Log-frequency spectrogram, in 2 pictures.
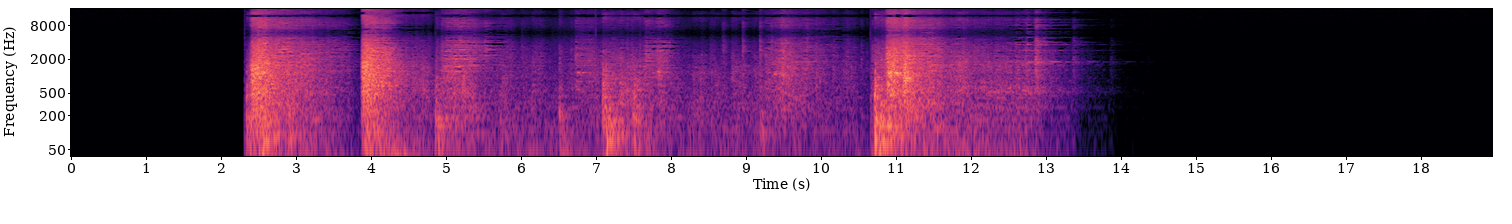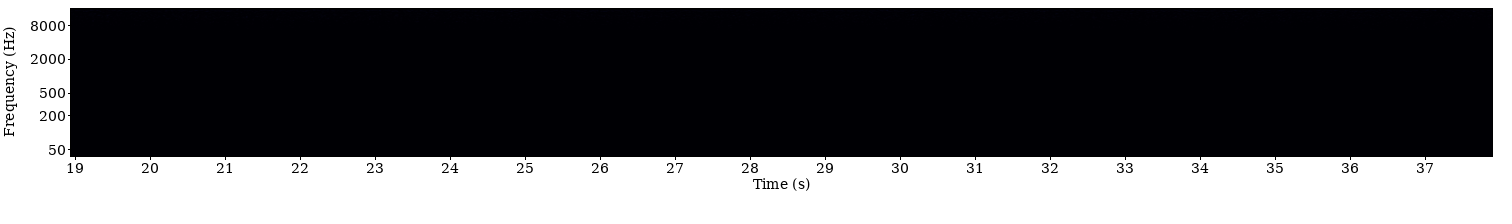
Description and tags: Sampler Industry Crashes
created by slowing down the sound of a train
crashing, industrial, industry, smashing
